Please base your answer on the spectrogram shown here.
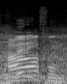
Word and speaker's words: avond: Avond. Avond. Yeah, really difficult. Avond.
